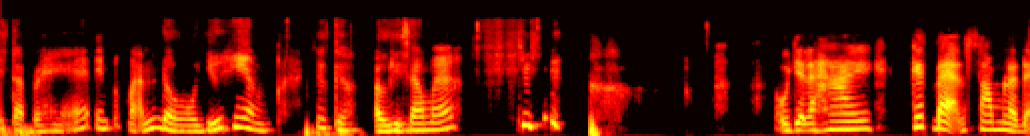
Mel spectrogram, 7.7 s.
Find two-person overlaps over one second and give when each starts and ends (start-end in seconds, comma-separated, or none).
none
